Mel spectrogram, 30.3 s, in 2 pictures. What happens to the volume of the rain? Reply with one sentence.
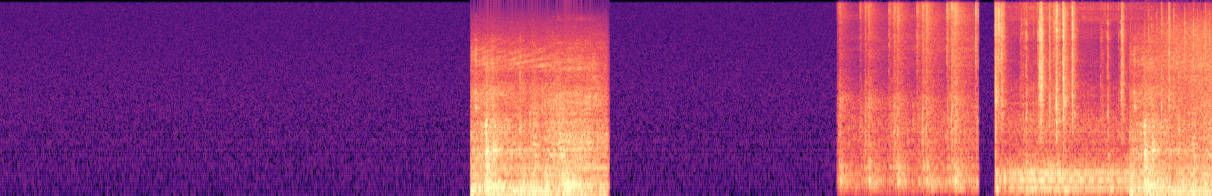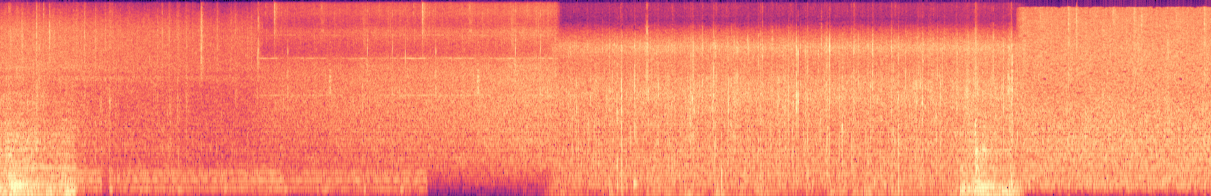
The volume of the rain goes up.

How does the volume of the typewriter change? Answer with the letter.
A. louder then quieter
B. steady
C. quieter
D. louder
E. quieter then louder
A.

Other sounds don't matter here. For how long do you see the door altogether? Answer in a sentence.
You can hear the door for 5 seconds altogether.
